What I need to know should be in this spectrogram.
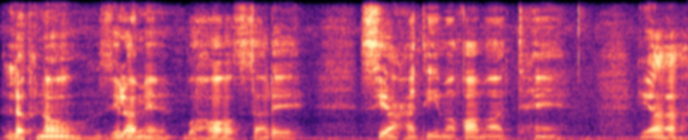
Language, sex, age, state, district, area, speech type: Urdu, male, 60+, Uttar Pradesh, Lucknow, rural, spontaneous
